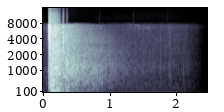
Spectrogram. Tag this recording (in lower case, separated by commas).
gunshot, explosion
